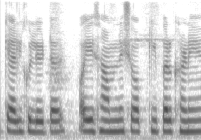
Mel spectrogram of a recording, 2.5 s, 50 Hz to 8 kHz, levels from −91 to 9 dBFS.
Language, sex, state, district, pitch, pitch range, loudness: Hindi, female, Maharashtra, Aurangabad, 235 Hz, 230-240 Hz, -30 LUFS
